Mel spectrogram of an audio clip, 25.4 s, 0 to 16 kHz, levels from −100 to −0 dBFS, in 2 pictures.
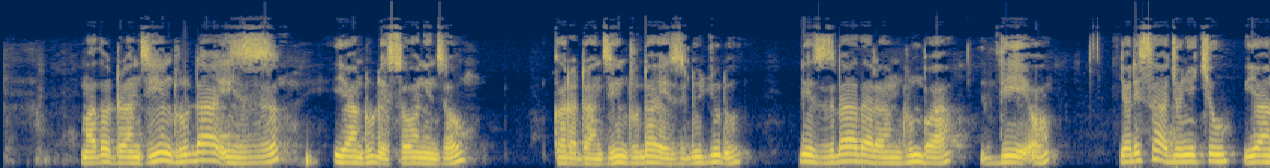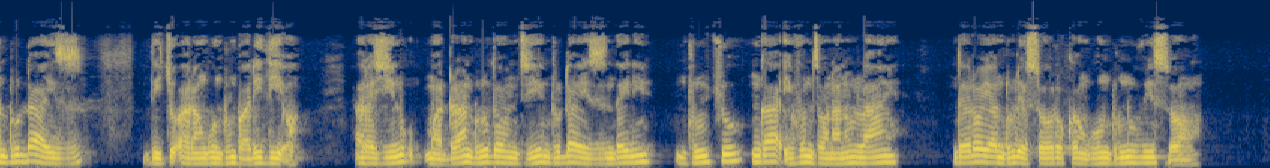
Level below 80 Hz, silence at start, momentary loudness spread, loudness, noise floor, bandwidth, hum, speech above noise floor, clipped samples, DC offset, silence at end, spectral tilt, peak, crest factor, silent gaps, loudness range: -50 dBFS; 0.8 s; 8 LU; -12 LUFS; -77 dBFS; 9.4 kHz; none; 66 dB; under 0.1%; under 0.1%; 0.7 s; -5 dB/octave; 0 dBFS; 12 dB; none; 2 LU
